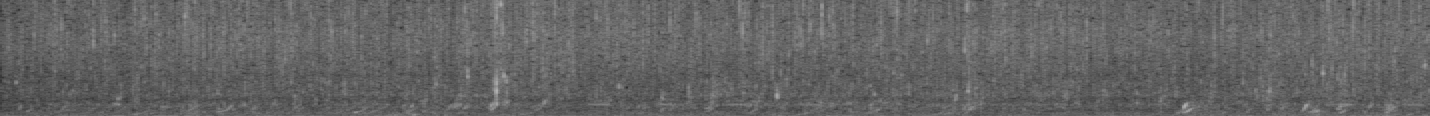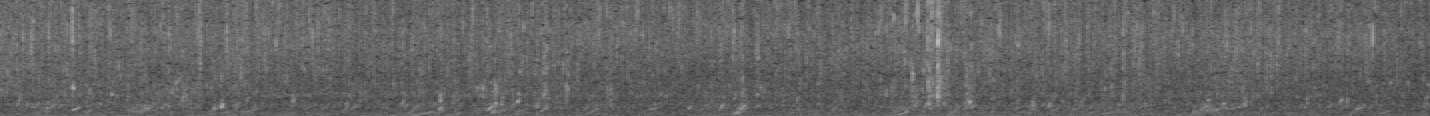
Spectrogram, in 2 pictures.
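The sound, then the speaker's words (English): A small hot spring in Yellowstone bubbles and gurgles steadily, percolating into the flowing Yellowstone River, with scattered pops and trickles over a constant rushing wash; recorded by Jeff Rice. “This small hot spring percolates right into the Yellowstone River.”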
